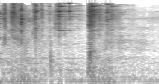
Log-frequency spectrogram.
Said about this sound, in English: As I make a lot of noise with my keys.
